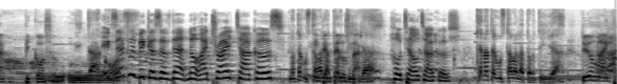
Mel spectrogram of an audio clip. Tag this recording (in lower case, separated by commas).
music, laughter, speech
